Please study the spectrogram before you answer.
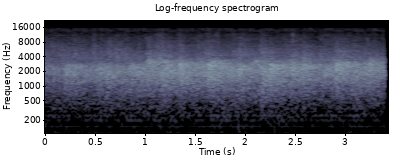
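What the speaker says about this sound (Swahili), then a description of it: "Leta makofi kwa utukufu wa jina la Yesu." A congregation claps together during a church sermon in praise of Jesus' name, a steady, fairly faint wash of hands with no one speaking over it.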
